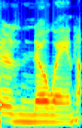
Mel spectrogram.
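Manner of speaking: ordinary talk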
